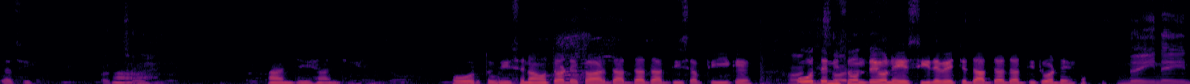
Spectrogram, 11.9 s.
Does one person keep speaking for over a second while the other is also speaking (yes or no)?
no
